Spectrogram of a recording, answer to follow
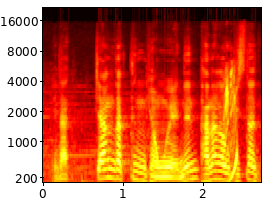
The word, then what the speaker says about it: Nha Trang: 야짱 같은 경우에는 나트랑이라고 우리가 보통 부르잖아요. 현지 발음으로는 야짱이에요. T-R 요 발음이 짜, 짜 이렇게 돼요. 근데 우리가 그냥 읽으면 나트랑, 외국 사람들은 나트랑이라고 많이 읽고 현지 분들은 나짱이라고 해요.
